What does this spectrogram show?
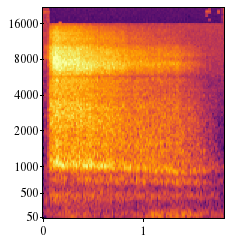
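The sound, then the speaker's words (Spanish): A steady breath drawn in through the nose, a breathy hiss lasting under two seconds with no pause, heard alone with no talking; the in-breaths of a calming breathing exercise of two breaths in, one out. “La respiración es súper importante. Entonces, recuerden, dos adentro,”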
